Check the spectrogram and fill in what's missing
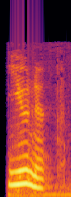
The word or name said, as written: unep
